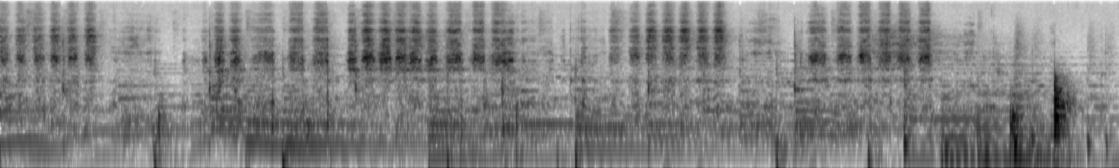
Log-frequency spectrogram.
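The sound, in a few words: sandpaper sanding wooden edges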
